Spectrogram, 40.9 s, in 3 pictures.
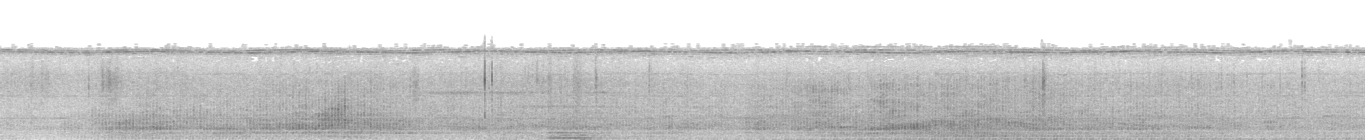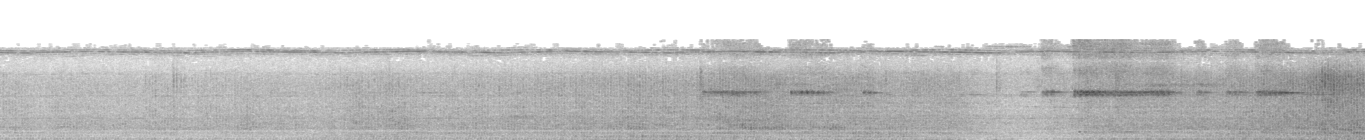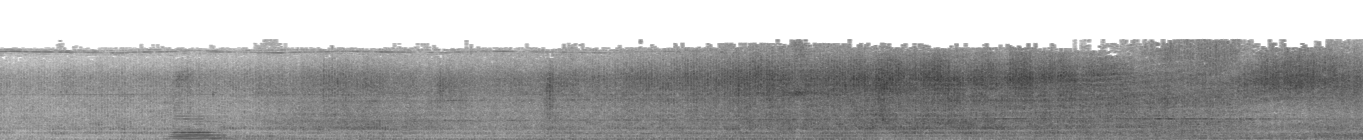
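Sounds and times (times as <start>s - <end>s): locomotive engine and wheels: 0.0s - 40.9s
train horn blast: 5.4s - 6.6s, 28.9s - 30.4s.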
